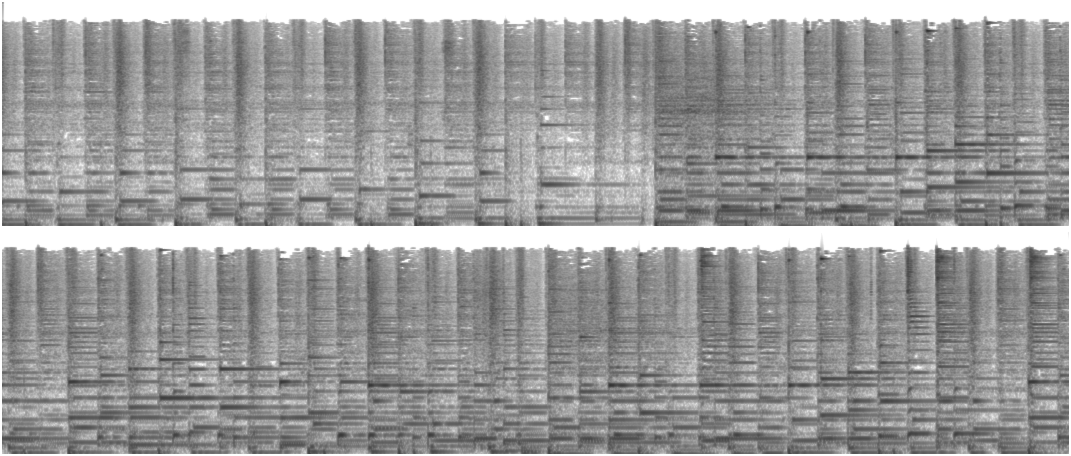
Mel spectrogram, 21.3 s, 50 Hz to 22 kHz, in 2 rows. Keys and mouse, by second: 11.1 middle drag, 12.6 right click, 15.0 g, 17.1 right click, 18.3 g.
